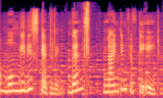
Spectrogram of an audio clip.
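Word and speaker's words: Monginis: ही था कोलकाता में मुंगिनिस की पहली store. But the name मुंगिनिस changed. In Bengali pronunciation it's मोनजीनिश something from hard.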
